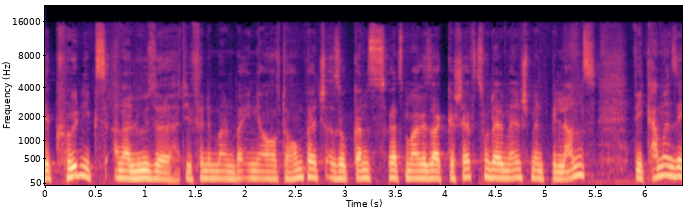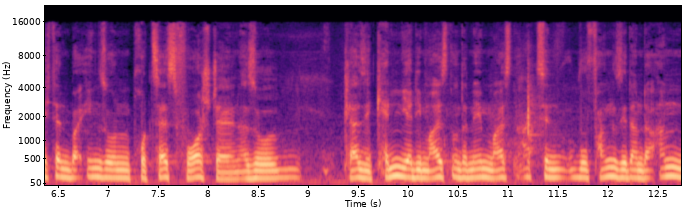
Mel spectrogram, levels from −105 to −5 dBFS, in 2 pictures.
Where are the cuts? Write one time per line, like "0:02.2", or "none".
0:03.4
